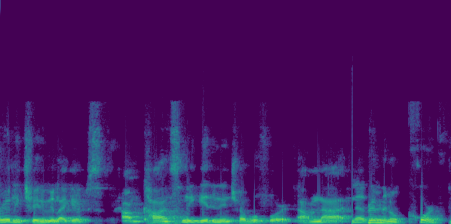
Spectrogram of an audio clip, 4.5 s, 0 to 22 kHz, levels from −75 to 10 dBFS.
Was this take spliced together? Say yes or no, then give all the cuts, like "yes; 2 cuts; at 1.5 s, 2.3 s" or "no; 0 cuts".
yes; 1 cut; at 3.5 s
